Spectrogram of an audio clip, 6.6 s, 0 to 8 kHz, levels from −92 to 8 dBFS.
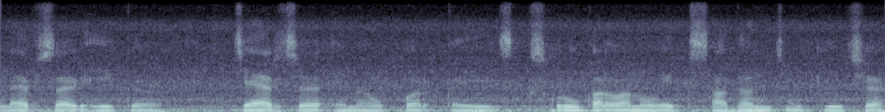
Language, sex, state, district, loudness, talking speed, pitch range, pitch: Gujarati, male, Gujarat, Valsad, -15 LUFS, 125 wpm, 100-115 Hz, 105 Hz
